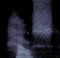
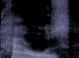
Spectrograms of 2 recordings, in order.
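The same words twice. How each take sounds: First: The word ends with a hissing S sound. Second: The word ends with a buzzing Z sound. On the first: It is the noun form. "which is the noun form" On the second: It is the verb form. "with a Z sound"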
